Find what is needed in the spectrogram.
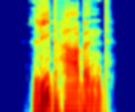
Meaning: present participle of lieb haben
- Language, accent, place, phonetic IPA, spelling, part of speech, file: German, Germany, Berlin, [ˈliːp haːbn̩t], lieb habend, verb, De-lieb habend.ogg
